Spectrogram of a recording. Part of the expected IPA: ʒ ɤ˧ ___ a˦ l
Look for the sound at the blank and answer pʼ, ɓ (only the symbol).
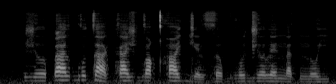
ɓ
